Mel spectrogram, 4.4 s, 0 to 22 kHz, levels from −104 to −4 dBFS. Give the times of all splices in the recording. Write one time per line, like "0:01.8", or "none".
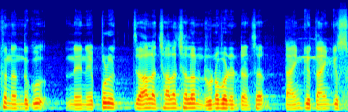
none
